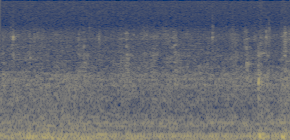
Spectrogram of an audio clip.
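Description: Engine and road noise of a moving car heard from inside the cabin: a steady low hum, with one short knock near the end.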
